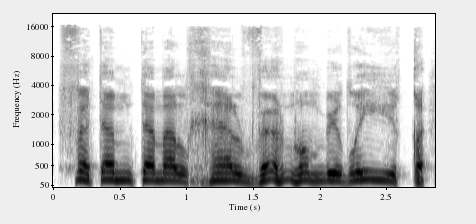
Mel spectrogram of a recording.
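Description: A man narrating a storybook in an expressive, varied reading. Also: fairly high pitch, normal speed, no room sound, studio quality. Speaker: audiobook narrator.

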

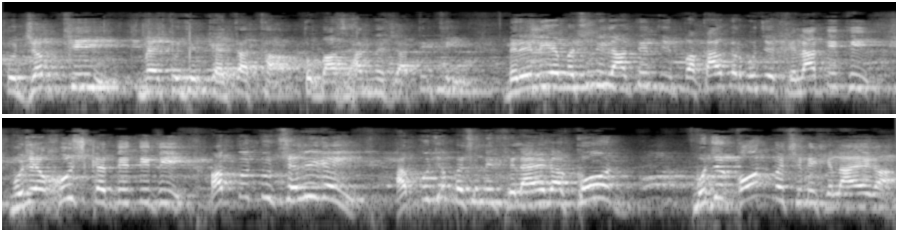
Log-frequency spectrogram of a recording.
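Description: A man voicing a young boy who cries and shouts for his dead mother in a story within a sermon. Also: very high voice, few pauses. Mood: wailing grief. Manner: wailing, shouted pleas. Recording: echoey hall with crowd.

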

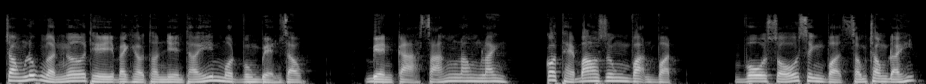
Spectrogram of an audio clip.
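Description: A man's voice: medium pitch, a little mellow. Man narrating a fantasy audiobook. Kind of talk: scripted story narration.

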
